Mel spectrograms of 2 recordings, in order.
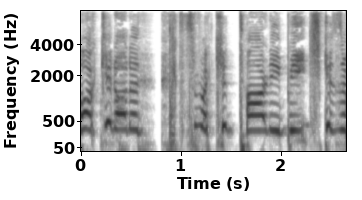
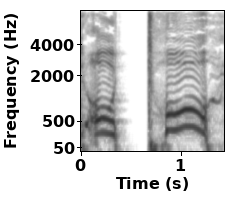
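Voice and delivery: mock, pained, groaning, wincing yelp. Describing what gets said after stubbing a toe, retelling a stubbed-toe cry. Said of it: "when I stub my toe, I go".

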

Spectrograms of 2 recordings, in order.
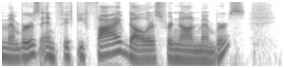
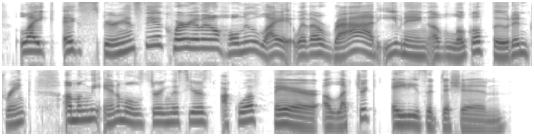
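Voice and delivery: put-on totally eighties Valley Girl voice; 2 semitones higher than usual. Reading an announcement aloud to a co-speaker, doing a Valley Girl voice. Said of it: "That was my best Valley Girl impression".

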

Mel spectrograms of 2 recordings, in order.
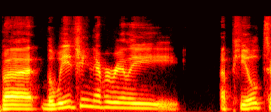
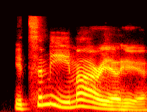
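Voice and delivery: milder Italian put-on accent. Opening a retro gaming podcast episode, a host introduces in a Mario voice. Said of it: "not as Italian voice".

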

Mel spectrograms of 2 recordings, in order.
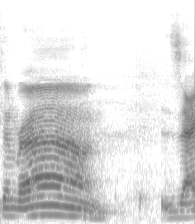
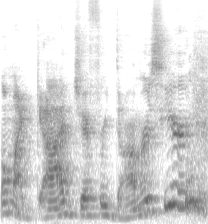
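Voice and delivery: acted-out, confused-sounding delivery. Speaker retells a man screaming at him, retelling own confusion. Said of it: "I was so confused".

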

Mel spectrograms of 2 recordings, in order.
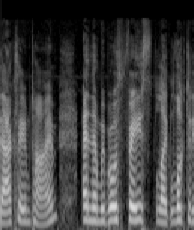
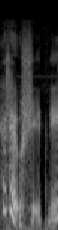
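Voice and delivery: whispered, creepy, breathy put-on voice; 4 semitones higher, 10 dB quieter than usual. Taking a turn saying a greeting in the creepiest voice: creepy put-on voice. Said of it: "in the creepiest voice? ... mine's this".

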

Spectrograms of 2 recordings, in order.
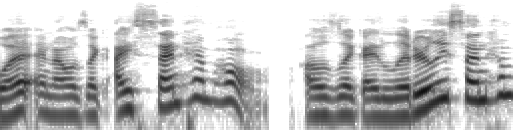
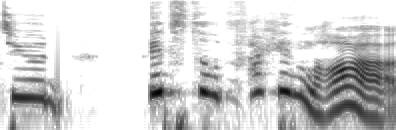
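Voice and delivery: put-on fed-up, worn-out exasperation, pitched up; 8 semitones higher than usual. Recounting telling a man to leash his dog, retelling an exasperated line. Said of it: "this is how I said it too".

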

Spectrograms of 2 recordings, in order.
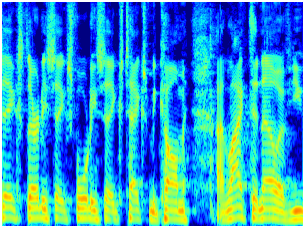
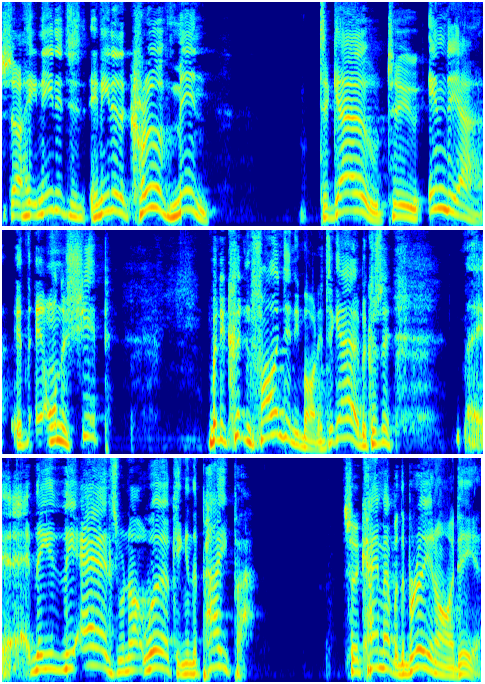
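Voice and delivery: put-on British accent; 6 semitones higher than usual. Storyteller narrating a tale while practicing a put-on British accent. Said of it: "I gotta work on my British".

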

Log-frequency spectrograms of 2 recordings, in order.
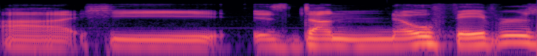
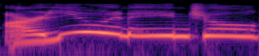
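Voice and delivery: very high, flat, just-reading-it-out delivery. Criticizing how he delivers a line of dialogue, imitating him just reading a line. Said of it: "He's always just kind of reading".

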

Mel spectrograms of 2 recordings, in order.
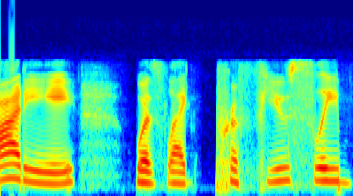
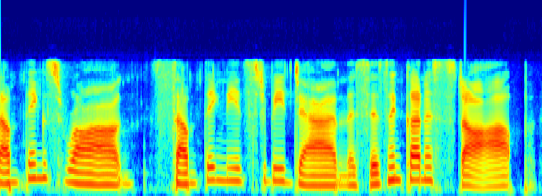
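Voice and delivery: ordinary talk

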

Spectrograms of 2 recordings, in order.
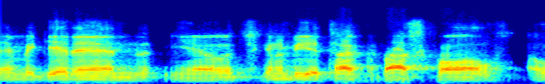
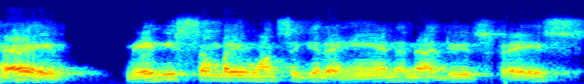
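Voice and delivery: put-on yelling, pitched up; 6 semitones higher than usual. Retelling watching a game on tv: imitating screaming at the tv. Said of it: "I'm screaming at the T V like".

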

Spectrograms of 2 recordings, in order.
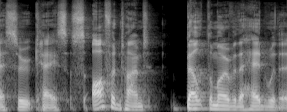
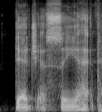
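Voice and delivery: breathy, whispered horror host narrator voice; 7 dB quieter than usual. Imitating a ghost video narrator as the scary music plays: imitating a ghost video narrator. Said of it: "He sounds like that".

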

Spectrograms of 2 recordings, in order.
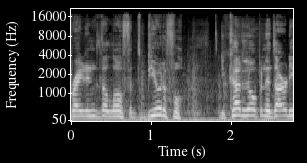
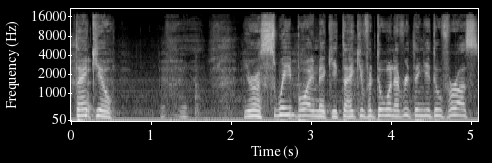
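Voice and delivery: put-on New York-accented speech. Speaking to mickey: new york accent. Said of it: "Wouldn't it be Irish accent, though?".

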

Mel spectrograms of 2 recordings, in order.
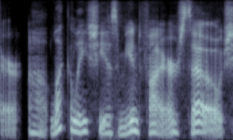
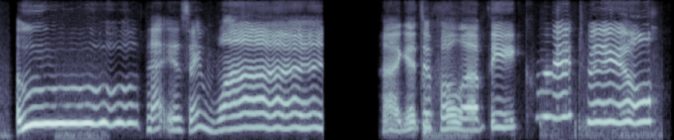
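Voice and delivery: happy, delighted, gleeful, loud, with a long drawn-out ooh; 8 semitones higher, 7 dB louder than usual. A player announces rolling a critical fail for their own character, gleeful. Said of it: "you sound so happy about doing that".

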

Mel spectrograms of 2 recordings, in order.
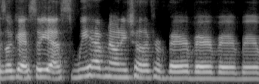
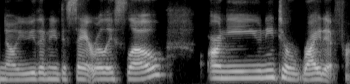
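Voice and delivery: ordinary talk

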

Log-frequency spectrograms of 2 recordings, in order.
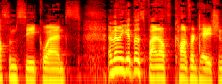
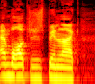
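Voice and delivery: usual speaking voice

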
